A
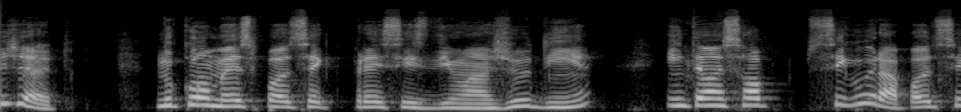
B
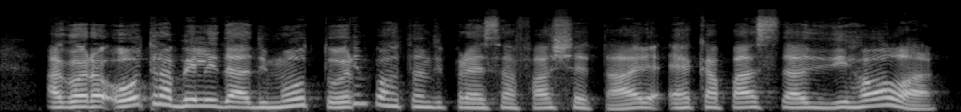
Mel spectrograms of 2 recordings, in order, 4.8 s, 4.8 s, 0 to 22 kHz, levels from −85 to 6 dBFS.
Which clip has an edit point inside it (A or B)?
B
